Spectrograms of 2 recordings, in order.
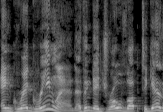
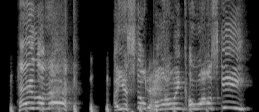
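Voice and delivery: very high, shrill, loud yell; 11 semitones higher than usual. Retelling a fan heckling a wrestler from the crowd: imitating a loud heckle. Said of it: "it's so loud, everyone hears it".

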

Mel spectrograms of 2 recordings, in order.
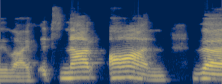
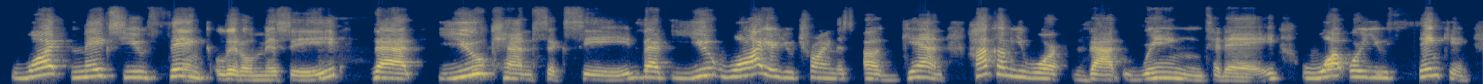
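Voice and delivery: critical, nagging, scolding voice. Acting out the inner voice that questions us, in a scolding inner voice. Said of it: "it talks to us in this tone of voice".

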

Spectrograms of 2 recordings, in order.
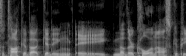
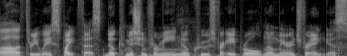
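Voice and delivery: ordinary talk

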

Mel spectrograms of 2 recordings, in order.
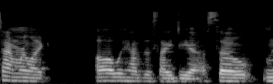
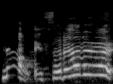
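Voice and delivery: play-acted shrill, high, stretched-out screaming. Retelling how the doctor's wife reacted to the plumber call: imitating someone screaming. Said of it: "and she's screaming".

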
